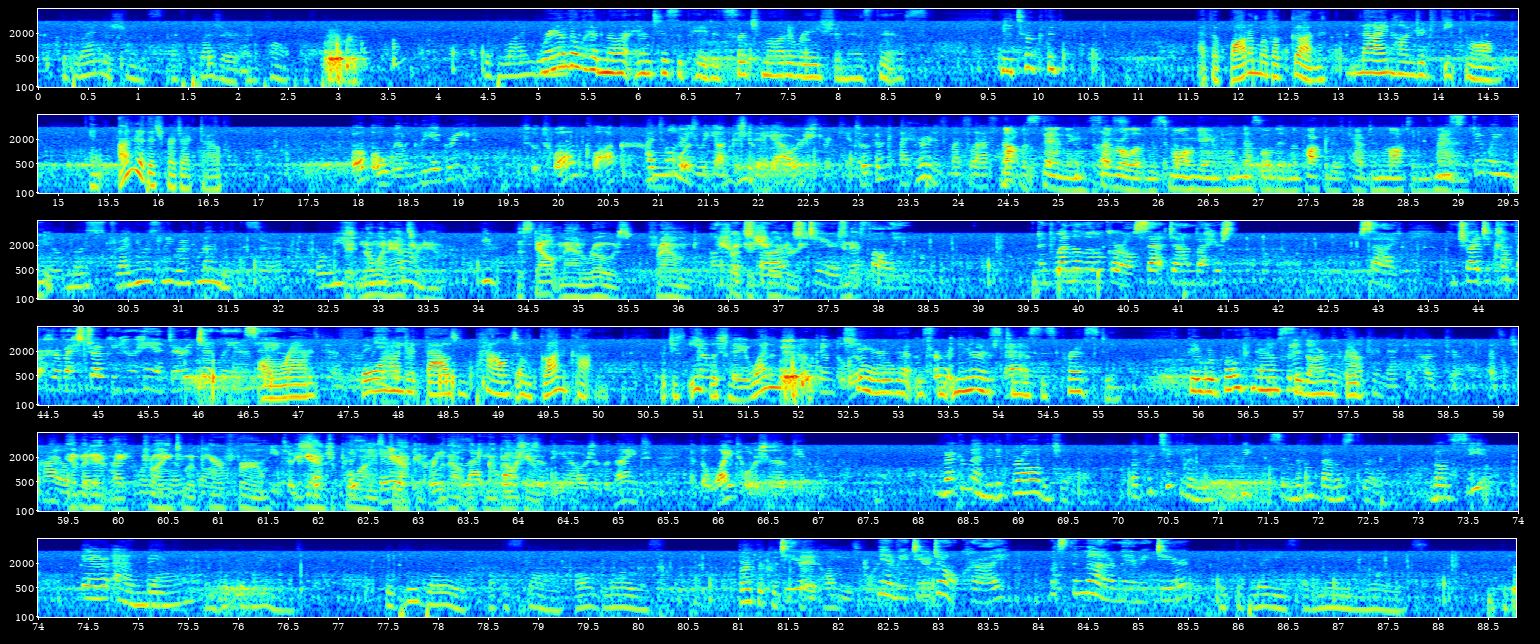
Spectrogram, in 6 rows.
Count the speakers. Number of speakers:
nine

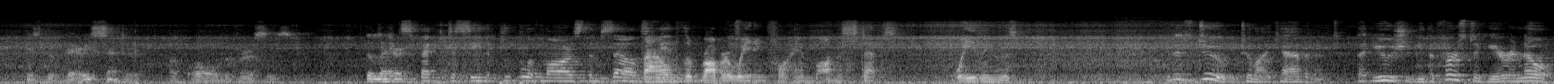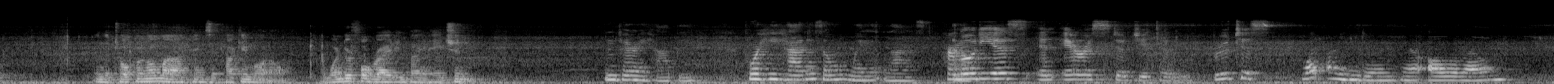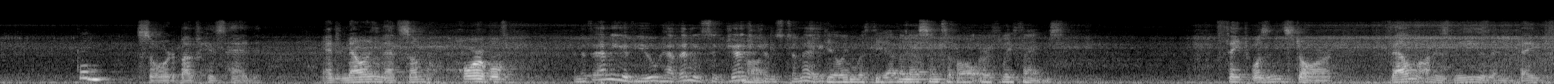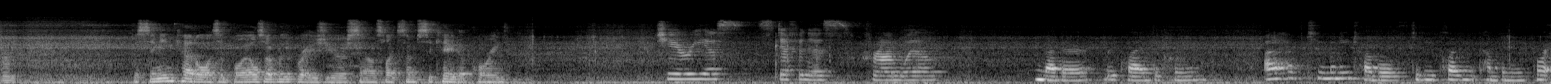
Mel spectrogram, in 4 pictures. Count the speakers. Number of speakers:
eight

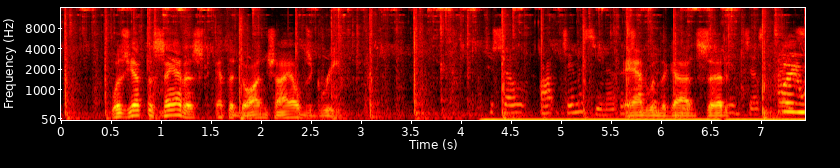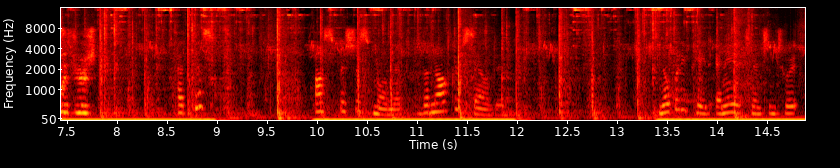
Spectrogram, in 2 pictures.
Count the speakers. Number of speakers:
two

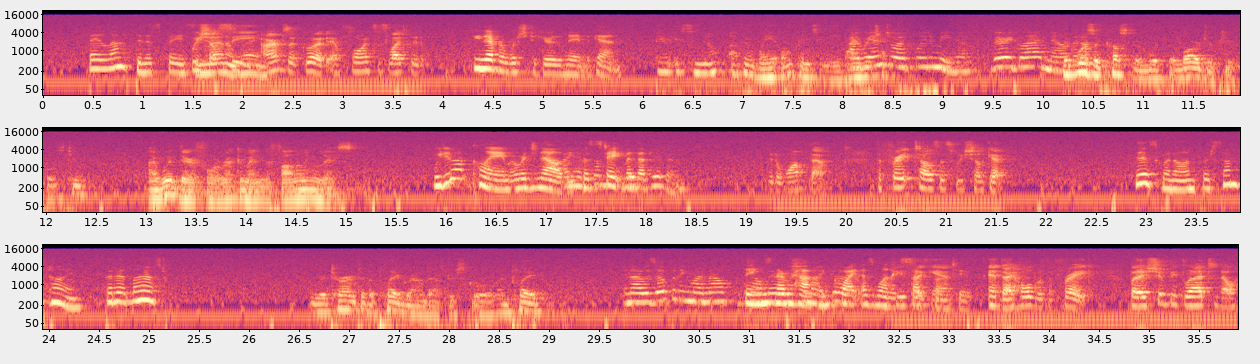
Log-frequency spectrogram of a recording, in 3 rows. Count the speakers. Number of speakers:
seven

